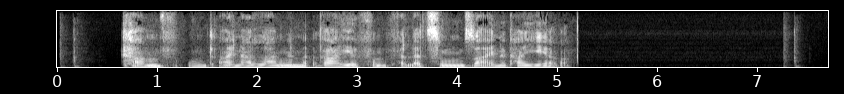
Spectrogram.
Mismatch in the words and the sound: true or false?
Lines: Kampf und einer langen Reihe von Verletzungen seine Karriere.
false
